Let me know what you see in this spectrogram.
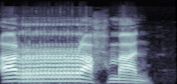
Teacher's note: के او د دې را د ادا کولو په دوران کې په مخرج کې د ژبه دونه نرمۍ سره ولګې چې د را یو را په ځای څلور راګانې ویل شي لکه الرحمن دې ته تقریر حقیقي وایي لا حکم په مره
